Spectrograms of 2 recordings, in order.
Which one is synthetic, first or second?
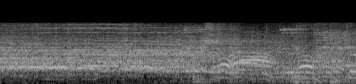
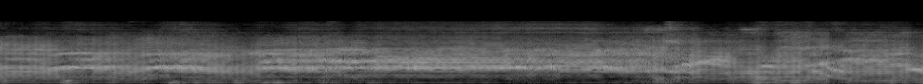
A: second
